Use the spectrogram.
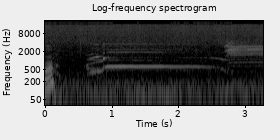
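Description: A cat-like meow rises and holds as a drawn-out tone in the Roblox game Pirate Ship Escape, with a second meow near the end, heard clearly over quiet game background.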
